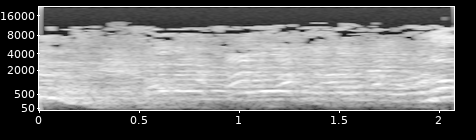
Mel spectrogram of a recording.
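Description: Several voices chattering in a large hall.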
